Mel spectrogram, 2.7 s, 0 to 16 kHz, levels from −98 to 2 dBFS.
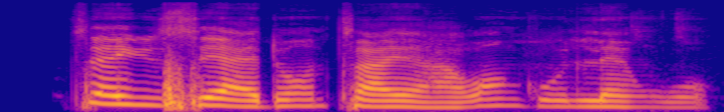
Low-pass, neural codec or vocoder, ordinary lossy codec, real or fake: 14.4 kHz; vocoder, 44.1 kHz, 128 mel bands, Pupu-Vocoder; none; fake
